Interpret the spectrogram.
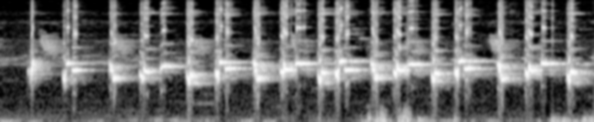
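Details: Continuous, loud 'ropel panjang' song of a straw-headed bulbul, used to stimulate bulbuls that seldom sing: rich, gurgling notes repeated steadily about three per second for the whole stretch, over faint low thumps.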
